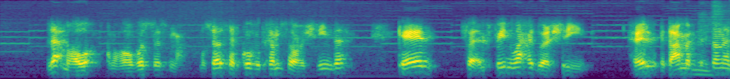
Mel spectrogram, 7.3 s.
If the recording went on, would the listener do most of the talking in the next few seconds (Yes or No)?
No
